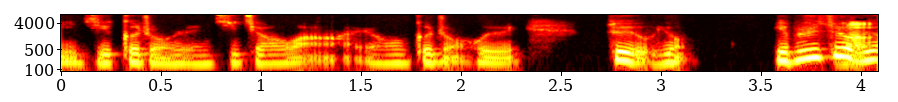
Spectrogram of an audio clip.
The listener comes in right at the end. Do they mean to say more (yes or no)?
no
